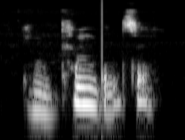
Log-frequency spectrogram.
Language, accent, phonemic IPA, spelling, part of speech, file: English, Southern England, /ɪŋˈkʌmbənsi/, incumbency, noun, LL-Q1860 (eng)-incumbency.wav
- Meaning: 1. The state of being incumbent 2. An obligation or duty 3. A tenure 4. Benefice, lucrative position or possession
